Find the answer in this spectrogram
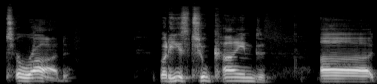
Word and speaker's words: Tyrod: because of the Heisman Trophy accepts it being pronounced Theisman just like tie Rod's tail Tyrod Taylor's name isn't tie rod it's pronounced tarad but he's too kind uh too nice to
